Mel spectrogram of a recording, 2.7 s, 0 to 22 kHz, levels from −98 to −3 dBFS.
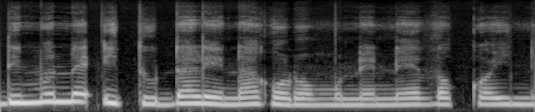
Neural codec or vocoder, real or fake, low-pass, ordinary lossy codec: codec, 44.1 kHz, 7.8 kbps, Pupu-Codec; fake; none; none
